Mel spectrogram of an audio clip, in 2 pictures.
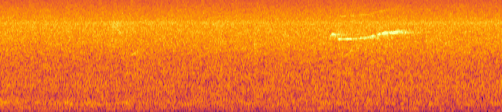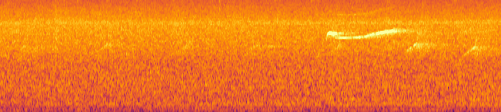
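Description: Steady outdoor background rush, with a bird giving a short whistled call twice, a note that dips and then rises, about three seconds in and again near the end.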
